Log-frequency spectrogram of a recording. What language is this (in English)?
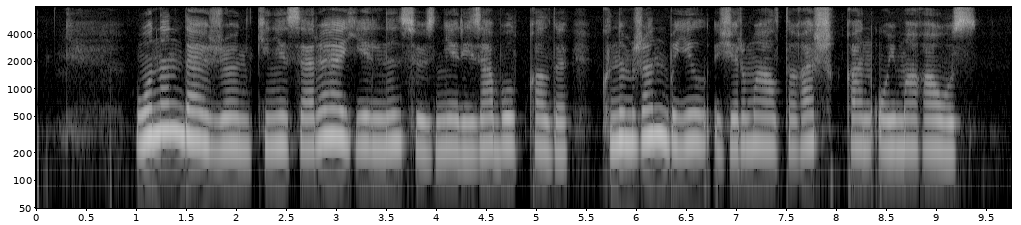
Kazakh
